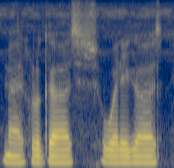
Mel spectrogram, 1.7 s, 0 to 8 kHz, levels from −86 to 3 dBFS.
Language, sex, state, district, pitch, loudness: Bengali, male, Tripura, West Tripura, 115 Hz, -16 LUFS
